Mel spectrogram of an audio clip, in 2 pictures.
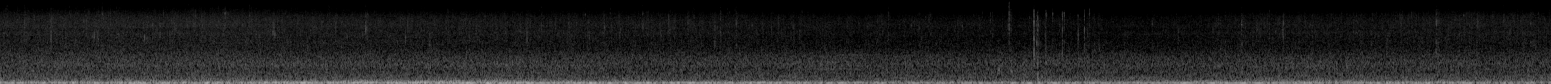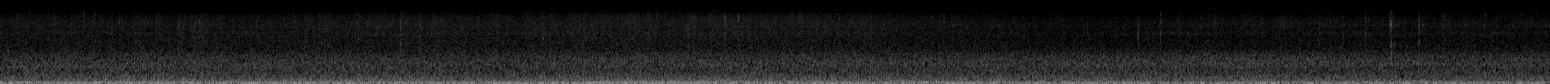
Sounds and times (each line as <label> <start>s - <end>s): wind in poplar trees 0.0s - 31.0s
